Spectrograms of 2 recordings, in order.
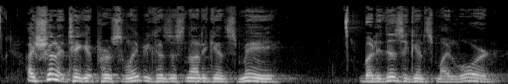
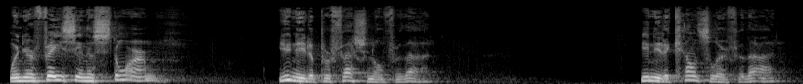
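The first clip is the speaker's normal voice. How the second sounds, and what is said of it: Sarcastic tone. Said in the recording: “you sound a little sarcastic. ... I know I do.”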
